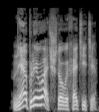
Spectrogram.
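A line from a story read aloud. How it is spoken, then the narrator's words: Harsh bark. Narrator (Russian): рявкнул Джонсон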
